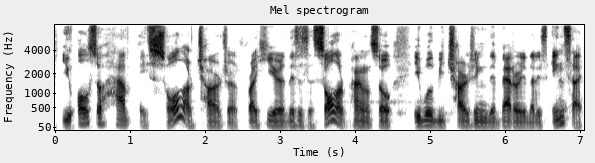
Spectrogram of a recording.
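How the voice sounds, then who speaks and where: A man with a low voice presents a product review in a casual, conversational way. He sounds enthusiastic and explains things as he demonstrates them. The sound is dry, with very little room in it. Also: no echo.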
